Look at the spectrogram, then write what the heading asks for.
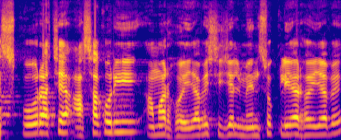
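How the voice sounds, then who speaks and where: A man's voice with fairly even intonation. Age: 30s. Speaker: retired army soldier, exam candidate. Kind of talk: testimonial interview.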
